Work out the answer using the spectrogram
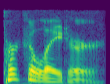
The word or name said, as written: percolator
